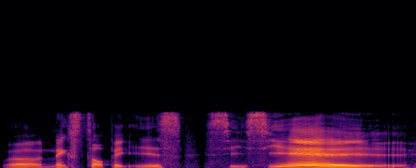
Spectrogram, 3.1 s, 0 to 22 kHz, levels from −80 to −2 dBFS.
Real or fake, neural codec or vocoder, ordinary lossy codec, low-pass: real; none; none; 7.2 kHz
